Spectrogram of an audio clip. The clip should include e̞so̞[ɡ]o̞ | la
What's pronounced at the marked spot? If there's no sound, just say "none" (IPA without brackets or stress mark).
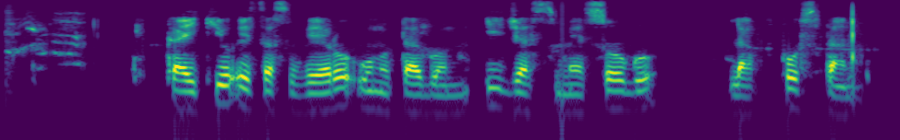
ɡ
